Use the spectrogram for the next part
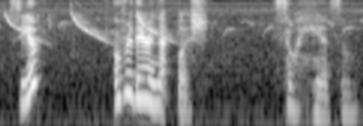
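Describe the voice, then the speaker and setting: A woman plays a cheerful nature spirit, the embodiment of Spring, speaking to a dear friend in an audio roleplay. Her voice is fairly high and very animated, bubbly and tender. A light layer of outdoor noise sits behind her. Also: unhurried. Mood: calm, playful. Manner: bubbly, giggly, gentle, affectionate, easily flustered. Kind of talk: audio roleplay addressed to the listener.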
